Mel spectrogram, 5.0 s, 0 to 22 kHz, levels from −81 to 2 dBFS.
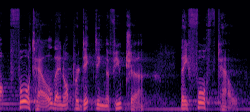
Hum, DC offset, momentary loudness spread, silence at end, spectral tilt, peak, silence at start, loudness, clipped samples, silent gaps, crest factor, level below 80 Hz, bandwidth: none; under 0.1%; 15 LU; 0 s; -4.5 dB/octave; -16 dBFS; 0 s; -35 LUFS; under 0.1%; none; 18 dB; -74 dBFS; 16.5 kHz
